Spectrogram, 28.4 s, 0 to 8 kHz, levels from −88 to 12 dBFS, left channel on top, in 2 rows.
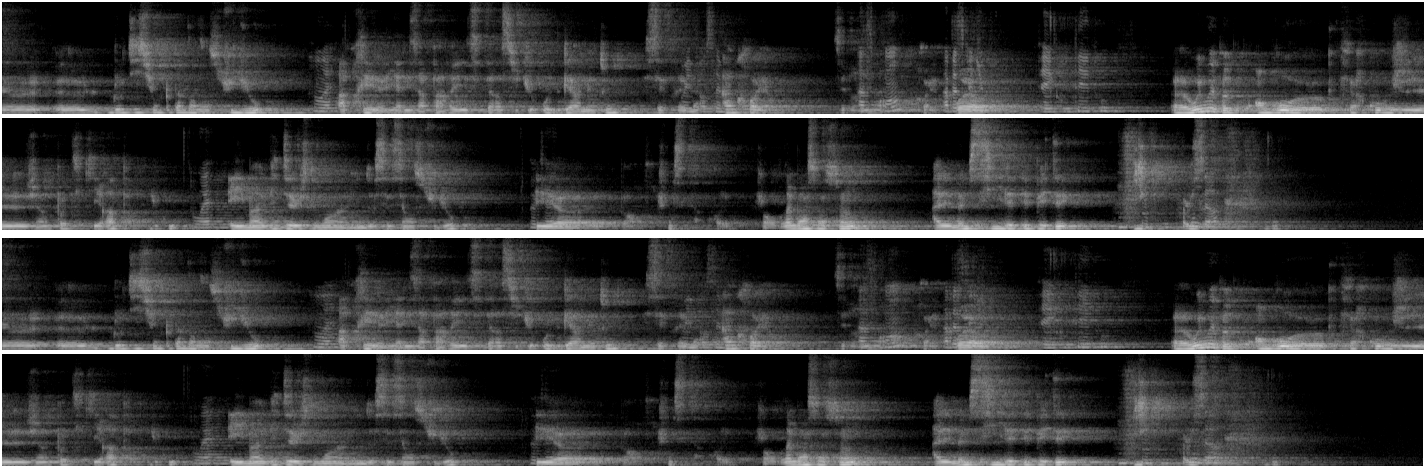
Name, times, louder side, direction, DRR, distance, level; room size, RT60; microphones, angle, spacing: voice 1, 0.0-2.7 3.4-7.7 8.3-8.8 9.2-9.9 11.7-15.4 15.7-16.0 16.5-18.8 19.6-21.0 21.3-21.5 21.8-22.9 23.5-24.9 25.5-25.6 26.1-26.2 26.9-27.0, left 1 dB, 20° left, 5 dB, 1.3 m, -21 dB
voice 2, 6.8-7.3 8.6-9.0 9.4-9.8 10.4-11.1 16.1-16.3 19.5-19.8 25.4-25.7 26.0-26.8, left 1 dB, 35° left, 2 dB, 3.8 m, -33 dB
29.0 x 23.0 x 9.0 m, 2.2 s
head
